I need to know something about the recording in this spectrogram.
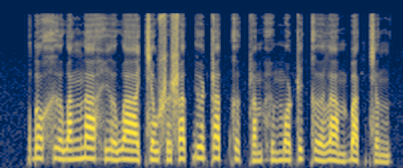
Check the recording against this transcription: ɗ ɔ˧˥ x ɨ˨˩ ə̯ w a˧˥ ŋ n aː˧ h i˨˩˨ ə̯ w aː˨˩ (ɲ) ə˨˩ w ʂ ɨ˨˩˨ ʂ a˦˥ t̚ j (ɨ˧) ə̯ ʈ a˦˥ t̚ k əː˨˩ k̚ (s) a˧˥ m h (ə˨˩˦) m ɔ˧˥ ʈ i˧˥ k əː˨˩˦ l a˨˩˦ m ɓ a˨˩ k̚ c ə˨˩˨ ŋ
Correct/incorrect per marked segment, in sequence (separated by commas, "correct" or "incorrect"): incorrect, correct, incorrect, incorrect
